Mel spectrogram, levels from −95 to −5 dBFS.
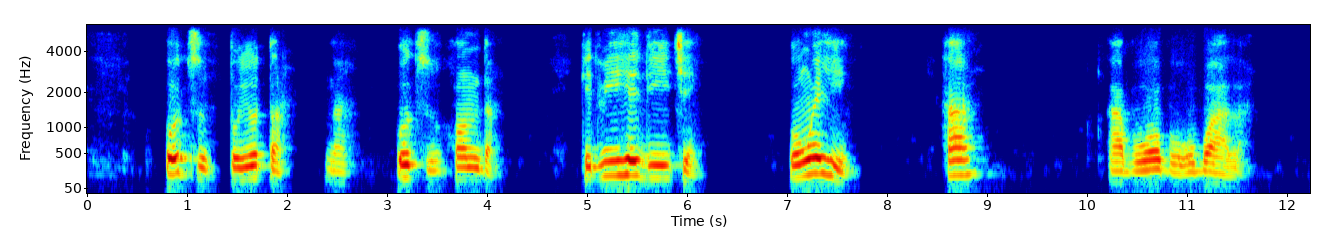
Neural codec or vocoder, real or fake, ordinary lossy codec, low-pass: codec, 44.1 kHz, 7.8 kbps, Pupu-Codec; fake; Opus, 16 kbps; 5.4 kHz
